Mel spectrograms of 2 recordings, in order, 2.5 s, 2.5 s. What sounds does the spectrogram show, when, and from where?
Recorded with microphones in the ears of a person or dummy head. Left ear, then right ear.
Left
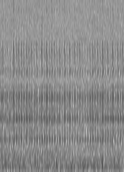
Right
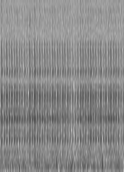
Only background noise.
